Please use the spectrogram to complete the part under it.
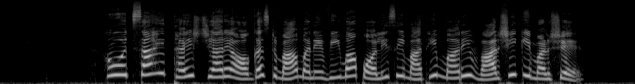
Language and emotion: Gujarati, happy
